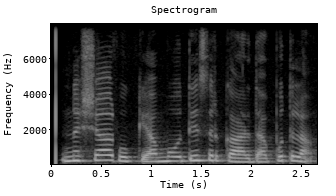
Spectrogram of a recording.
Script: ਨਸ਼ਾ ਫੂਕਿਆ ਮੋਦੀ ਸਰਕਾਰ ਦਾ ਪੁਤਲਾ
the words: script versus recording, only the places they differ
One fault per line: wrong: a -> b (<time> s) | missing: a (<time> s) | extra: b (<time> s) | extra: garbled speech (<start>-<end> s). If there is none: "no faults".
no faults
